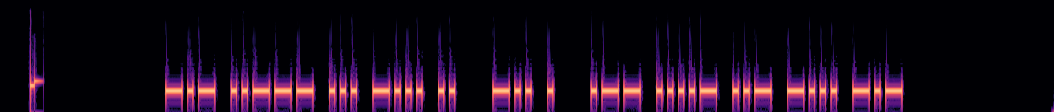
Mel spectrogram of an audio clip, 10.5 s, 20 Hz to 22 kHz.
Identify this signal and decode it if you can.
Morse code, heard as a keyed tone, about 22 wpm, 700 Hz. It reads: K2SBI DE W4UBK
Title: USA Callsign DE Callsign - 5 Characters - 22wpm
